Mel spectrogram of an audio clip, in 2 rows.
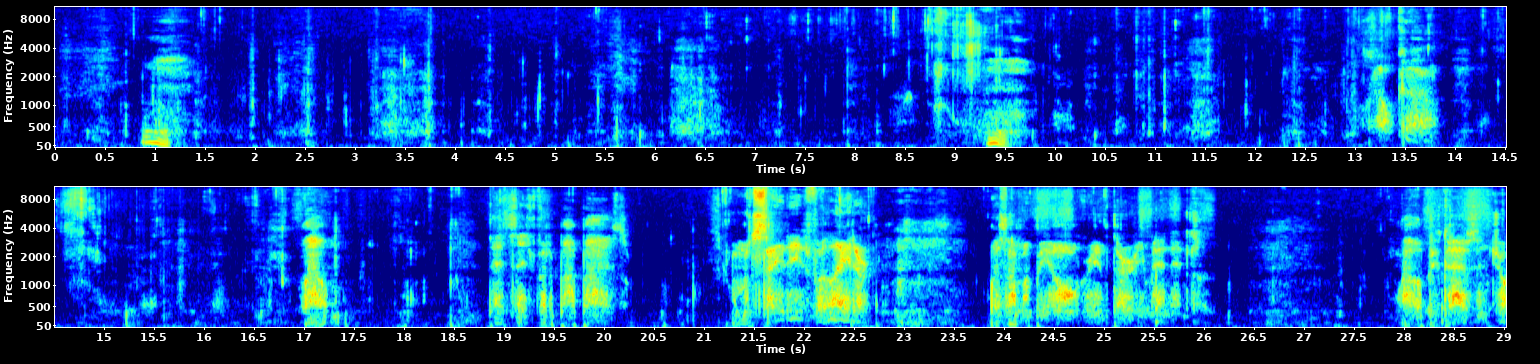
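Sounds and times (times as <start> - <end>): wet chewing with crunches: 0.0 - 24.4, 25.8 - 29.0
person humming mmm: 0.9 - 1.5, 9.2 - 9.8.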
